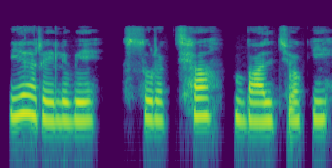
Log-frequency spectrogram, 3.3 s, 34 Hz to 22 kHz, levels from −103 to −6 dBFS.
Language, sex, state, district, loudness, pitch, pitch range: Hindi, female, Bihar, Saran, -22 LUFS, 225 Hz, 220-255 Hz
